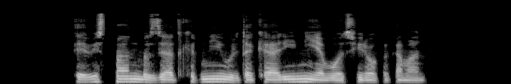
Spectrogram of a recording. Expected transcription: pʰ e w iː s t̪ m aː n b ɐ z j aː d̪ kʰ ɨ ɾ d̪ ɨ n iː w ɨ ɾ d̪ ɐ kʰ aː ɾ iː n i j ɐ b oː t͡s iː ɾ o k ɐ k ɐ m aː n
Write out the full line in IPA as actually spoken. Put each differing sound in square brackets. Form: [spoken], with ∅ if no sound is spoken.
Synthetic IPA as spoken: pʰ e w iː s t̪ m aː n b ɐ z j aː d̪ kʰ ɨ ɾ d̪ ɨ n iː w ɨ ɾ d̪ ɐ kʰ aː ɾ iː n i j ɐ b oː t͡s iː ɾ o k ɐ k ɐ m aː n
